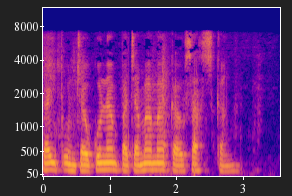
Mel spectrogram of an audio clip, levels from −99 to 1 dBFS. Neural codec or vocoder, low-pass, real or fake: none; 7.2 kHz; real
